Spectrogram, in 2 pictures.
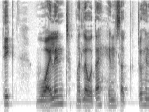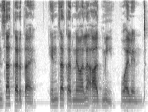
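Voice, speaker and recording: Patient teacher, dry sound. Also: male voice, medium pitch, a bit bright, no room sound. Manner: patient, repeats each word and spells it out. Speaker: English teacher. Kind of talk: Hindi-English vocabulary lesson.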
